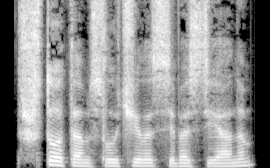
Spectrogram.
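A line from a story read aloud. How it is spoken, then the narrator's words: Displeased question. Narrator (Russian): спросил недовольным голосом хозяин кабинета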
